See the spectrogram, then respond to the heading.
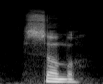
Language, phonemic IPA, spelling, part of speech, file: French, /sɔbʁ/, sobre, adjective, Fr-sobre.ogg
- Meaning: 1. sober (teetotal) 2. sober (dull, unexciting) 3. modest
